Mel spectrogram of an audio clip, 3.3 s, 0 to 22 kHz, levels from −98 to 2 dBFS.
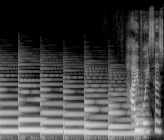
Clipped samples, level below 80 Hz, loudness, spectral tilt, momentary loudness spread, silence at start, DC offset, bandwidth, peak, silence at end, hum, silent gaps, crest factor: under 0.1%; -50 dBFS; -18 LUFS; -6.5 dB/octave; 6 LU; 0 s; under 0.1%; 12.5 kHz; -4 dBFS; 0 s; none; none; 12 dB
